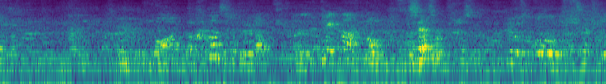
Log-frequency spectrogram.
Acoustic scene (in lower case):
cafe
